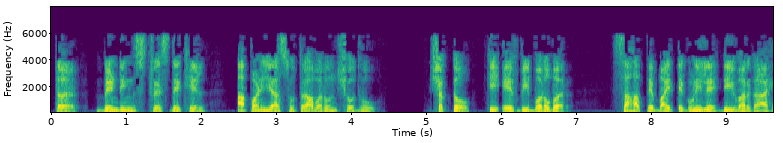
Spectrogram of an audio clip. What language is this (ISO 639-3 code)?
mar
